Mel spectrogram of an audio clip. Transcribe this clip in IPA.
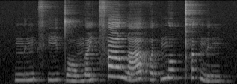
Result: n̪ɪ˨˧ŋt͡sʰiː˨˧t̪ɔː˨˩n̪ɐ˨˥j t͡sʰaː˥waː˨˥ fɐ˧t̚n̪ɔː˥k̚t̪ʰɐ˥k̚ n̪ɪ˨ŋ

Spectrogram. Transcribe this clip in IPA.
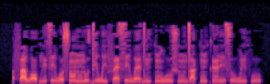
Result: fa˧wɔ˧ bĩ˨si˨wo˨˦ sɔ̃˦˨ɾũ˧ ɾu˧di˧wi˨fɛ˨˦ si˦˨wɛ˨˦dĩ˦kũ˦ wu˦˨ʃũ˨ da˨˦kũ˦kɛ̃˧ ɾi˨su˧wĩ˦fu˦

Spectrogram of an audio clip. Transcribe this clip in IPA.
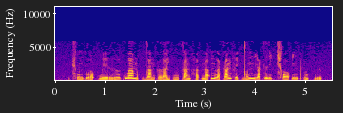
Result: t͡ɕʰu˦˥nprɔ˨˩ʔkweː˩˦ rɯː˦˥kwa˥˩m | da˧m kra˧jpuː˦˥ka˨˩ŋha˨˩t̚ ŋa˦˥ʔmɯ˨˩a̯ka˥˩ŋ fe˨˩k̚do˥˩nmi˦˥a̯ kri˦˥ʔ t͡ɕʰɔː˦˥ʔi˦˥npʰlu˨˩k̚ prɯ˨˩k̚

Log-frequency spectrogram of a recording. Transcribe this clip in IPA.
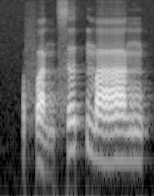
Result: fa̰˧˨ŋsə˦˥t̚ma˧ŋ

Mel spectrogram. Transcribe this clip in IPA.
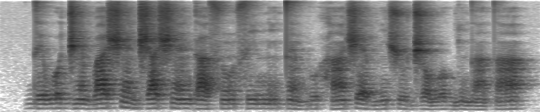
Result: de˨wo˧d͡ʒɛ̃˨ ba˨˦ʃɛ̃˦˨d͡ʒa˨˦ ʃɛ̃˧ɡa˨ sũ˧si˧ nĩ˨ tɛ̃˨bu˨ hã˨˦ʃɛ˦˨bĩ˧ ʃu˨d͡ʒɔ˨wo˨ ɡĩ˨dã˨ tã˨˦

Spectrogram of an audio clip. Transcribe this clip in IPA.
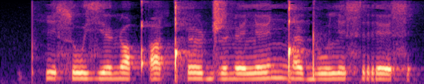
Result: pʰisu zʲæɳoqʼæǃʰø ɖ͡ʐeɳele ŋ͡ǃæɖu lisres

